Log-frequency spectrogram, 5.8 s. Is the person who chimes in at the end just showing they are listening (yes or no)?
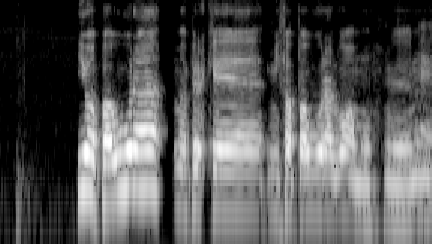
yes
